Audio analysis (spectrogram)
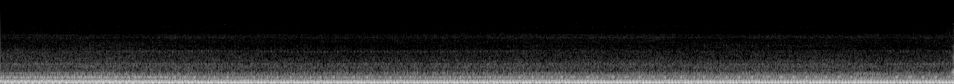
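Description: Steady motorcycle engine drone heard from the rider's position on a commute, a continuous low rumble with mild throttle variation and road noise, no talking.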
